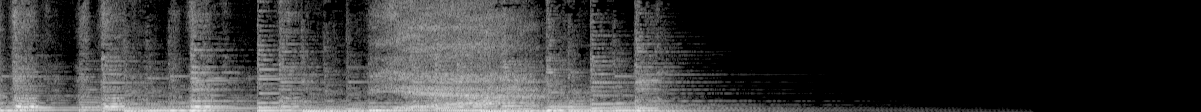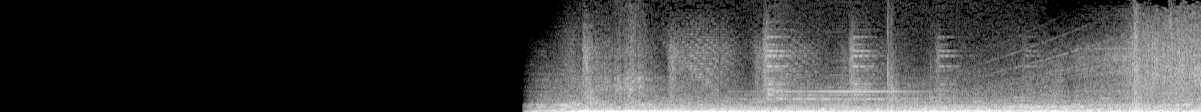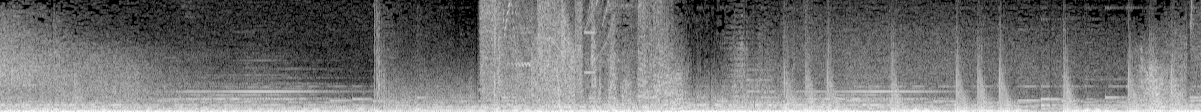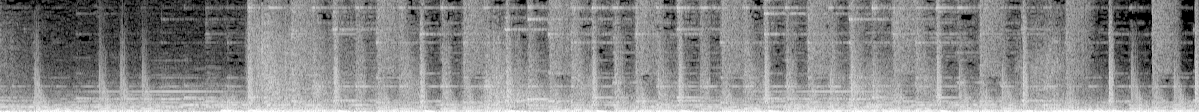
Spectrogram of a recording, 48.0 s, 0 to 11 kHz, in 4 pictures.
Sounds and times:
Scary music: 0.0s - 7.7s, 17.3s - 48.0s.

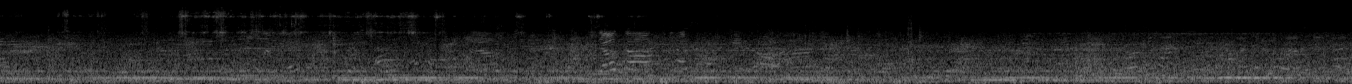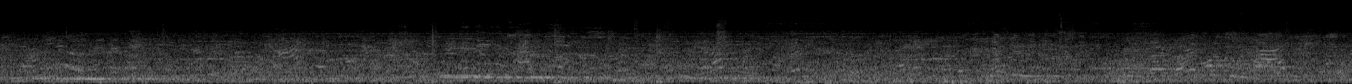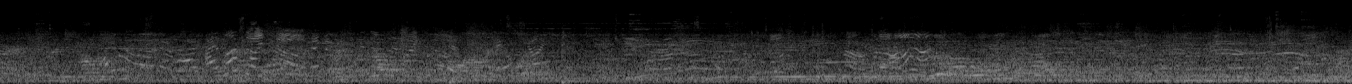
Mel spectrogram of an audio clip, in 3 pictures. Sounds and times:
Speech: 0.0s - 40.5s.

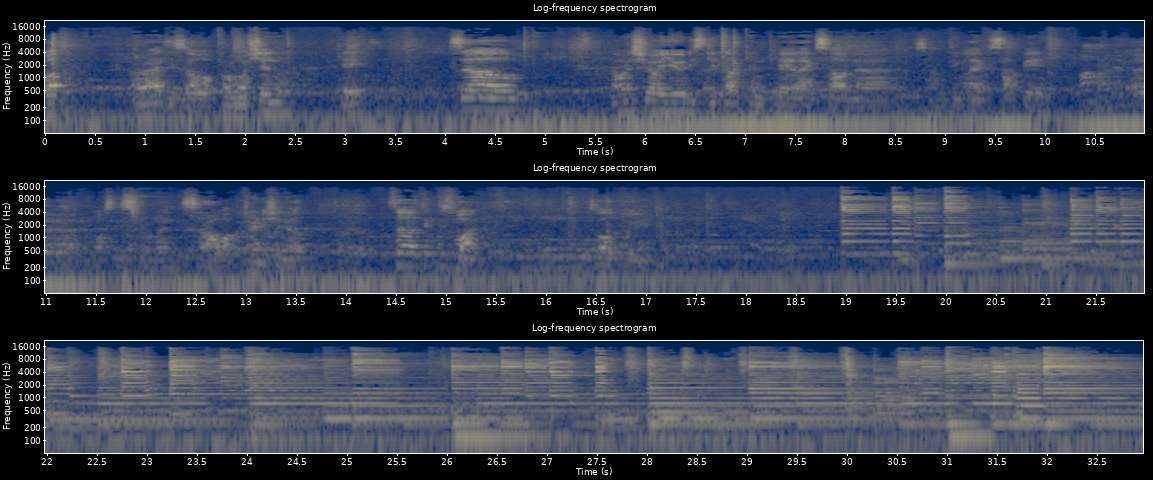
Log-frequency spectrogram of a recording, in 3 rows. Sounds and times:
Acoustic guitar: 0.0s - 32.9s.

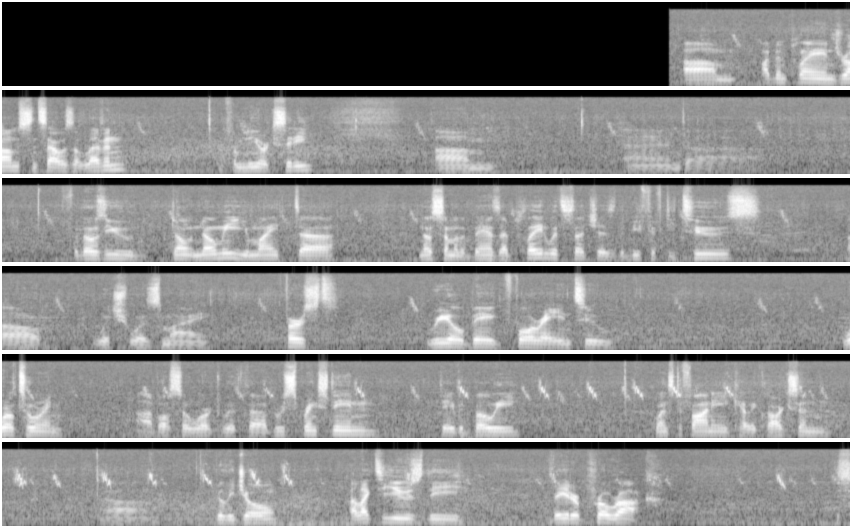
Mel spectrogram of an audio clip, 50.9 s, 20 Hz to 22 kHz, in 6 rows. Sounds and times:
Speech: 6.8s - 9.8s, 10.7s - 11.6s, 12.8s - 13.5s, 14.7s - 16.1s, 17.6s - 20.3s, 21.2s - 24.6s, 25.4s - 27.6s, 28.3s - 28.8s, 29.7s - 31.6s, 33.8s - 34.6s, 35.3s - 37.7s, 38.3s - 39.1s, 40.4s - 42.2s, 43.4s - 45.2s, 45.9s - 47.1s, 47.9s - 49.0s.

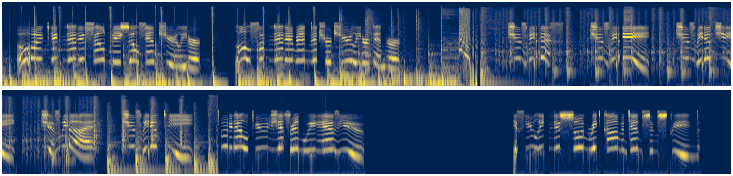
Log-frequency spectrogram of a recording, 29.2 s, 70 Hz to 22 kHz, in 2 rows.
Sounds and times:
Music: 0.0s - 18.9s
Speech: 0.3s - 4.0s, 4.7s - 8.0s, 10.1s - 21.9s, 24.8s - 28.6s.

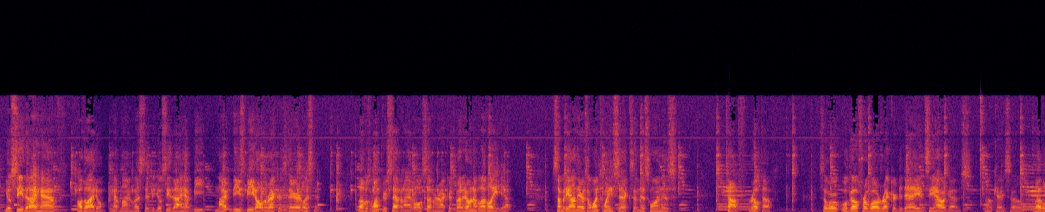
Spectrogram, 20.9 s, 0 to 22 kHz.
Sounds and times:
Background music: 0.0s - 20.9s
Speech: 0.1s - 6.4s, 7.2s - 10.2s, 11.1s - 13.6s, 14.5s - 15.5s, 16.4s - 20.9s.

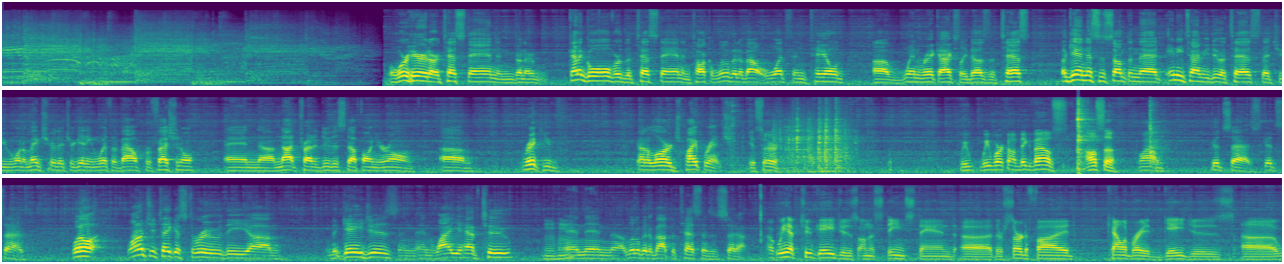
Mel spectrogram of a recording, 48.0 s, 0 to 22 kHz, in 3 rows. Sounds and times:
Music: 0.0s - 4.9s
Speech: 4.8s - 21.9s, 24.0s - 25.8s, 28.0s - 32.3s, 36.1s - 48.0s.

